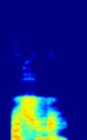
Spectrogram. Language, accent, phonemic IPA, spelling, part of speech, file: French, France, /a.sy.me/, assumé, verb, LL-Q150 (fra)-assumé.wav
- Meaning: past participle of assumer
